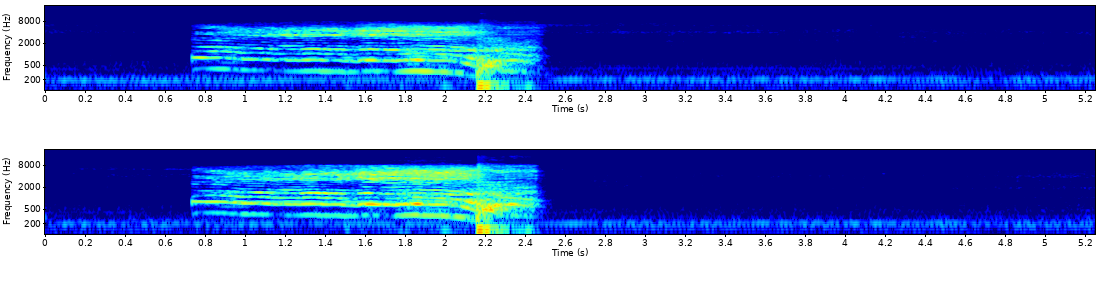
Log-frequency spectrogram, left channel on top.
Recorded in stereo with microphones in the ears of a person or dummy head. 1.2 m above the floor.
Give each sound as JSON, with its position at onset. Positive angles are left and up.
{"t": 0.7, "sound": "a scream", "side_deg": -15, "distance_m": 0.6}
